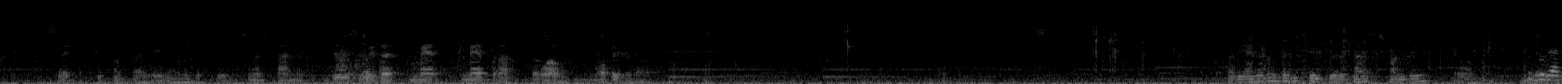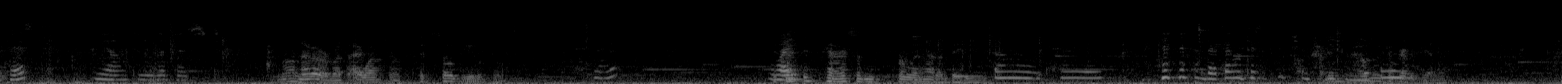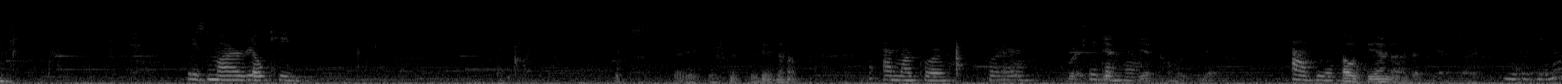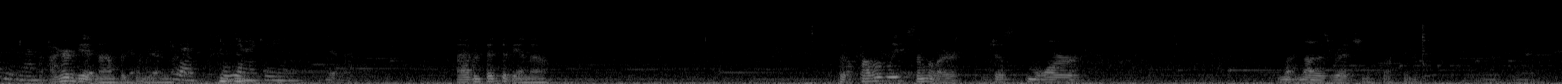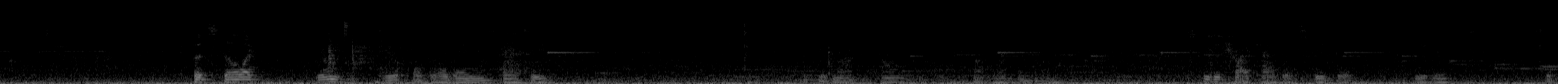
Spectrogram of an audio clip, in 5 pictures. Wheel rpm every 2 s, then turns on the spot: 0, 0, 0, 0, 0, 0, 0, 0, 0, 0, 0, 0, 0, 0, 0, 0, 0, 0, 0, 0, 0, 0, 0, 0, 0, 0, 0, 0, 0, 0, 0, 0, 0, 0, 0, 0, 0, 0, 0.
none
